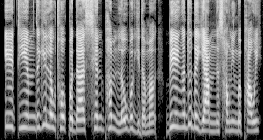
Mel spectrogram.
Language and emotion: Manipuri, angry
